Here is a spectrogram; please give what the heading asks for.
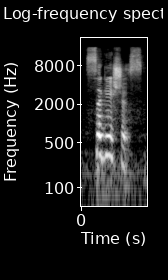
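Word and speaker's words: sagacious: विवेकशील, सगेशियस, सगेशियस, शौन ही, सगेशियस, सगेशियस, यहाँ पे श का साउंड आएगा, ठीक है, सगेशियस, श, ठीक है।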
